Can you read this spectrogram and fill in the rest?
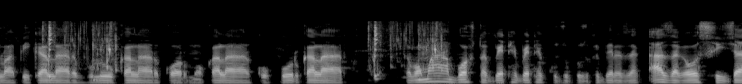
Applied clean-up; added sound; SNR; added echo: classical method Wiener filter.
